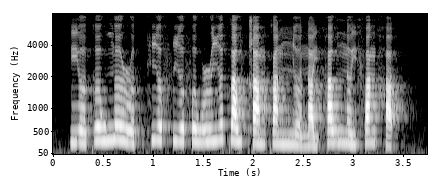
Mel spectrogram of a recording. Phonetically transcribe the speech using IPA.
jəː˨˩kəː˧wŋəː˧ ɹə˨˩k̚xi˧ə̯ fi˧ə̯fə˧w ɹi˧˥ə̯t̪a˧w ca˧mka˧n ɲəː˨˩na˨˩jha˧w nə˨˩j fa˧ŋha˨˩t̚

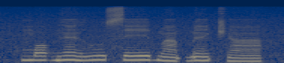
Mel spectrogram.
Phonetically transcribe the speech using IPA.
mɔ˧ɡɛ̃˦˨ɣu˦ seː˦bã˨ ɓɛ̃˦t͡ʃã˨

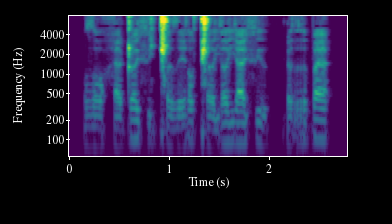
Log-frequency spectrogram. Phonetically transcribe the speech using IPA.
ðɔ˨ hæ˨ ʈœ˦fʲə˨ǁə˨ ðe˨˦ɾɔ˦ǁɜ˨jɜ˦ jæ˦fʲɯ˦˨ | ɽə˨rə˦pæ˦

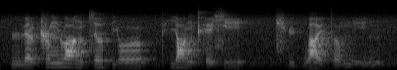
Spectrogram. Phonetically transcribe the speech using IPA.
n̪ɥɛ˧˥ ʈ͡ʂʊ˥ŋɻɑ˥˩ŋt͡sɹ̩˥ pjo˥ʊ̯ | pʰjɑ˥˩ŋkʰe˩ɪ̯ɕi˥ | t͡ɕʰy˨˩pwa˥˩ɪ̯t̪ɤ˧˥ mi˨˩˦n

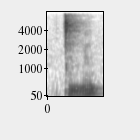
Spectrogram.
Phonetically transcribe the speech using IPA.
ǀæ̃ŋʷæ̃u̯

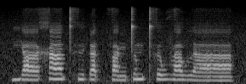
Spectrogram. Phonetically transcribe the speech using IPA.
jaː˨˩ xaː˧ t̪ʰɨ˨˩ɗa˨˩t̚ fa˨˩ŋt̪ə˧m t̪ʰə˧˥wva˧wlaː˨˩

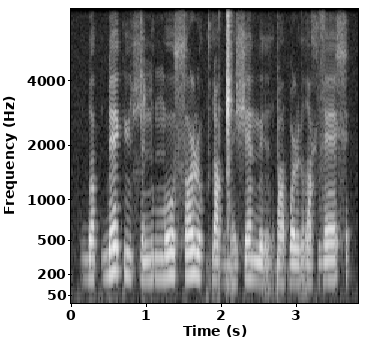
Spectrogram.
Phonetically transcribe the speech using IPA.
ɡ͡bʌk ɡ͡bɛkyçʌɲu ŋ͡mo sɔɭokɗɑɡ͡ǁɛ ʃɛ mʏrk͡pɑɓɔɭrɑx zɛx

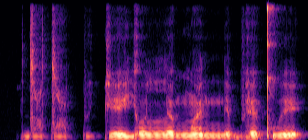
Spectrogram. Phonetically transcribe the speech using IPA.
dæ̤tˤe̤pːi̤ kejo lːɜŋʷæ̃nːe bʱɛkʷʼe

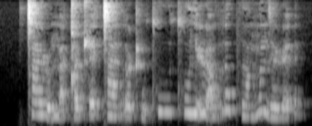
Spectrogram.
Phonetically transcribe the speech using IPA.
ǀaː˧ ɭo̰˨ŋa̰˨ǃa̰˧ʈʰɛ̰˧ ǀaː˨rɔ̰˧ʈʰṵ˨ tʰuː˧tʰo˧lʲɛ̰˧ɭa̰˨lˠ rɔ˦pʰɘː˨lˠŋɔ˦ nzɘː˨ɭɛ̰˦ʔ

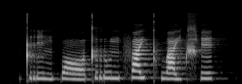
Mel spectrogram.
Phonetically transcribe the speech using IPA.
tri˩˦npɔː˩˦tru˧n fa˥˩jkʰwa˧jt͡ɕʰe˦˥k̚

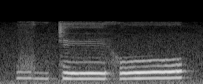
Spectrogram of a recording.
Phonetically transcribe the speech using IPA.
vṳceːhoː

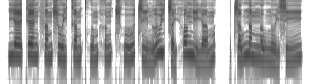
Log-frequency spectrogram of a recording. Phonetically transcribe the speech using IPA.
jɛː˧kɛː˧ŋfɐ˨˥msuː˨j kɐ˨˧mkʷʰɐ˨˥mhʊ˨˥ŋ t͡sʰuː˨˥ t͡siː˨˩nluː˥j t͡sɐ˨˩j hɔː˥ŋiː˨˩jɐ˨˥m | t͡sɐ˨˥wn̪ɐ˧mn̪o˨wn̪uː˨˩j siː˨˧

